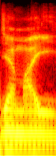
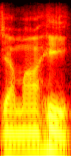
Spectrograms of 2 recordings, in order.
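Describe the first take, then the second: First: The word has no h sound inside. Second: The word has an h sound inside. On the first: The speaker calls it wrong. "बोलते भी हैं जमाई" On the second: The speaker calls it right. "असल लफ्ज़ है जमाही"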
